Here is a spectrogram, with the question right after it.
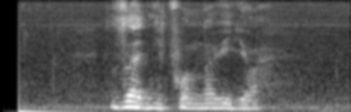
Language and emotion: Russian, neutral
